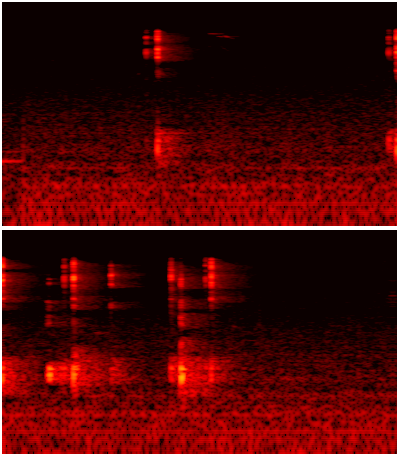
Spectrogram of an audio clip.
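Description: Computer mouse buttons clicking: a handful of short, faint clicks, one about a second and a half in and the rest bunched between about four and six seconds in.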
